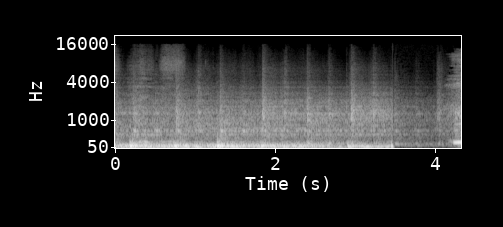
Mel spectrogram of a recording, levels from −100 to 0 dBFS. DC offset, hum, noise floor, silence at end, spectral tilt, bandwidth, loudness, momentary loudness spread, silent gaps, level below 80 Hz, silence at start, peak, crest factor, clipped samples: under 0.1%; none; -41 dBFS; 0 s; -8 dB/octave; 9.6 kHz; -20 LUFS; 11 LU; none; -22 dBFS; 0 s; -4 dBFS; 14 dB; under 0.1%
